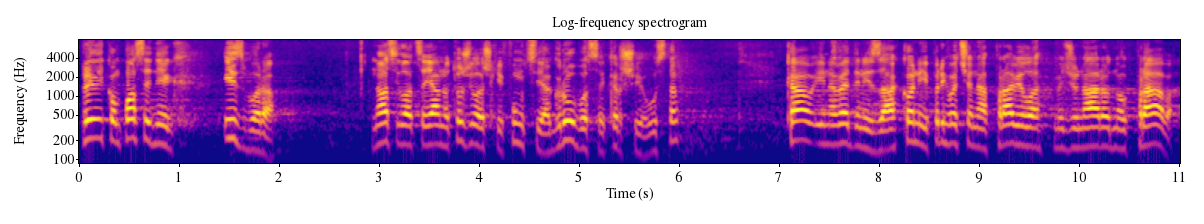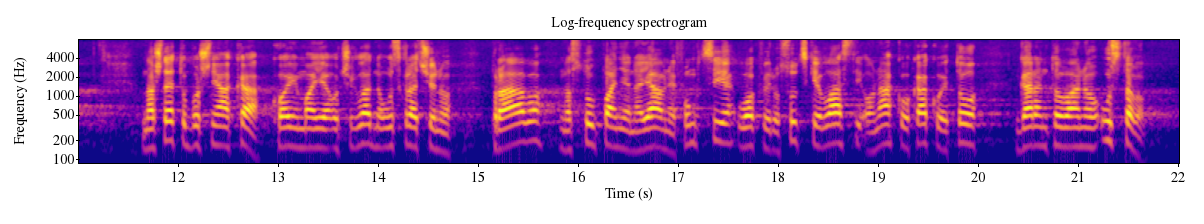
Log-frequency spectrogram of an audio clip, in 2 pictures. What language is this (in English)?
Serbian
